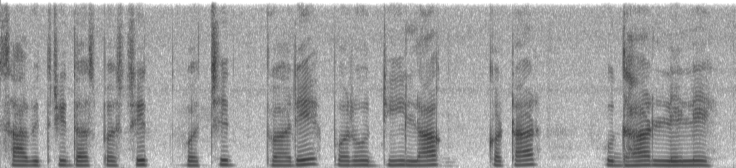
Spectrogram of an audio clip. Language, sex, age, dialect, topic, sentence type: Magahi, female, 31-35, Northeastern/Surjapuri, banking, statement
